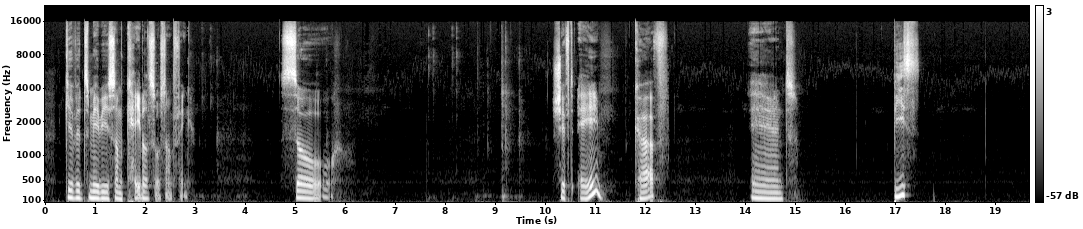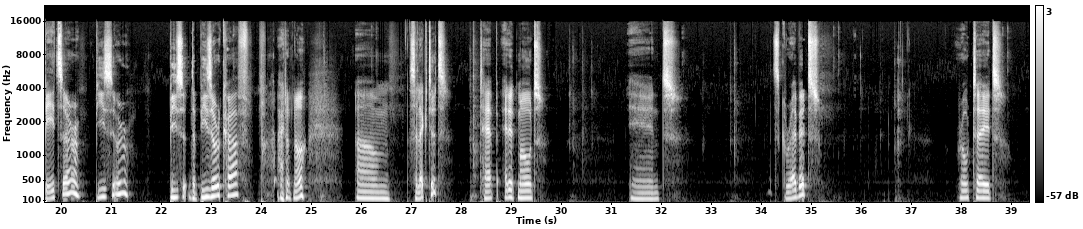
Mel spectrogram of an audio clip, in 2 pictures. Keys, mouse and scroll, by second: 2.6-3.1 scroll down 2, 3.1-6.1 shift+middle drag, 7.6 click, 8.1 click, 9.1 shift+a, 25.2 a, 26.2 click, 28.2 Tab, 30.2 a, 32.1 click, 33.4 g, 36.7 r.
